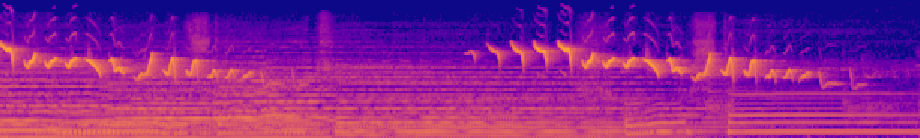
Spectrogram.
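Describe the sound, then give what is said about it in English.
A small migratory songbird, picking insects off a hawthorn bush, sings two quick phrases of bright, high chirps, each a rapid series of notes tumbling downward in pitch, over a steady background of sustained low tones. “And it's right in front of us now, picking insects off a hawthorn bush.”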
